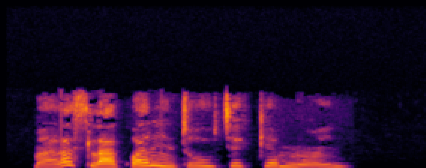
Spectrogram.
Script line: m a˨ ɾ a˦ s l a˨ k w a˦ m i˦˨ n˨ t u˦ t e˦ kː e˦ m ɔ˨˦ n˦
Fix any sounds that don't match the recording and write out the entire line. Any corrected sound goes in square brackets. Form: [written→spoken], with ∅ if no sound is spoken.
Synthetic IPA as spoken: m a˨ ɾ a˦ s l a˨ k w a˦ [m→n] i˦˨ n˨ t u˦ [t→t͡ʃ] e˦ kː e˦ m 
